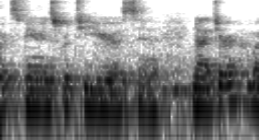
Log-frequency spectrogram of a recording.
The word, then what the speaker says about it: Niger: lot about your experience for two years and niger am i pronouncing it right yeah nija okay and you said you learned languages and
